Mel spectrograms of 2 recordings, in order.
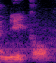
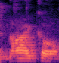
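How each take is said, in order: First: Nikon is pronounced a non-American way. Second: Nikon is pronounced the American way. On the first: "and I say Nikon" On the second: "The Americans say Nikon"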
